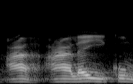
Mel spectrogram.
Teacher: mengalir suaranya tapi sedikit ya seperti mengucapkan huruf ain ya tidak berlebihan tidak berlebihan ya. A alaikum ya tidak benar-benar mengalir. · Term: bainyah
